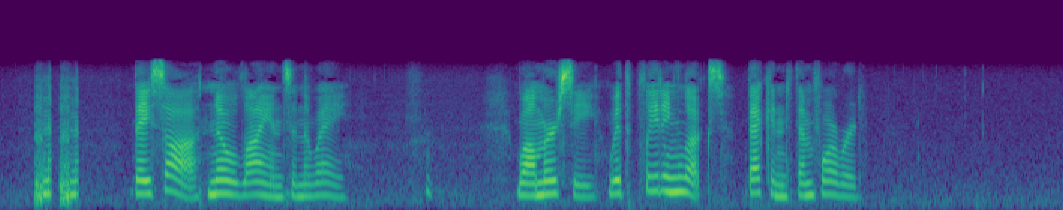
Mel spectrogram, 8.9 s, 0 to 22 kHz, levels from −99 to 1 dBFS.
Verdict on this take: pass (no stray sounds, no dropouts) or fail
fail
